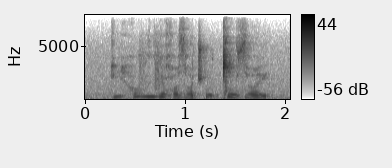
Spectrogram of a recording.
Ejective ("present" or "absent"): present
